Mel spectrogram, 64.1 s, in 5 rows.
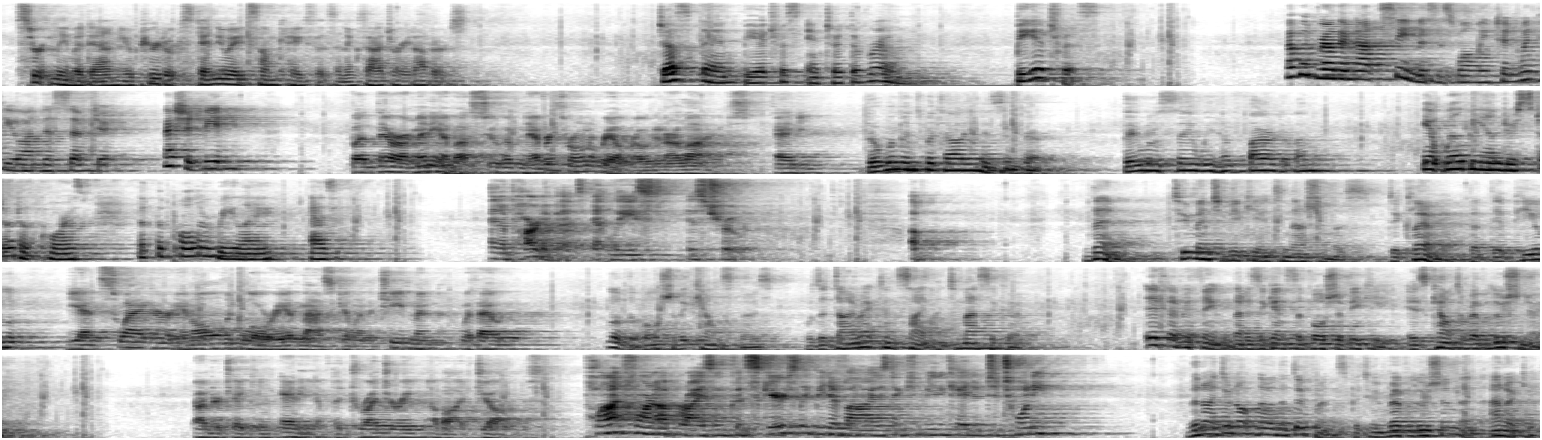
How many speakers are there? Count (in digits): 8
